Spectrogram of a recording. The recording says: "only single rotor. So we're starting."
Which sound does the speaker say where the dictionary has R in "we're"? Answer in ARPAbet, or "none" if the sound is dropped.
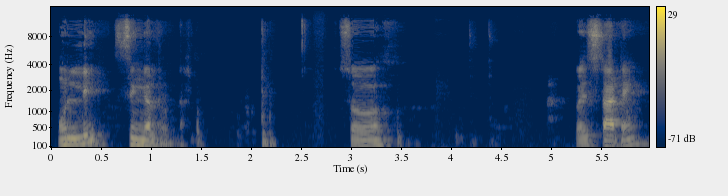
L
